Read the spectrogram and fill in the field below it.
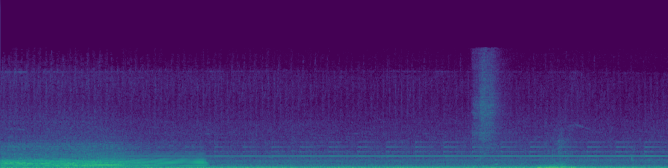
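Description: A semi-truck's diesel engine rumbles as it cruises.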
